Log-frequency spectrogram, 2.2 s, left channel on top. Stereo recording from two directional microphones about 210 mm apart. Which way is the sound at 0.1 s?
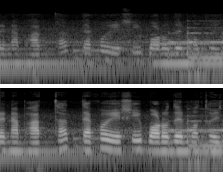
55° right (ahead or behind).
